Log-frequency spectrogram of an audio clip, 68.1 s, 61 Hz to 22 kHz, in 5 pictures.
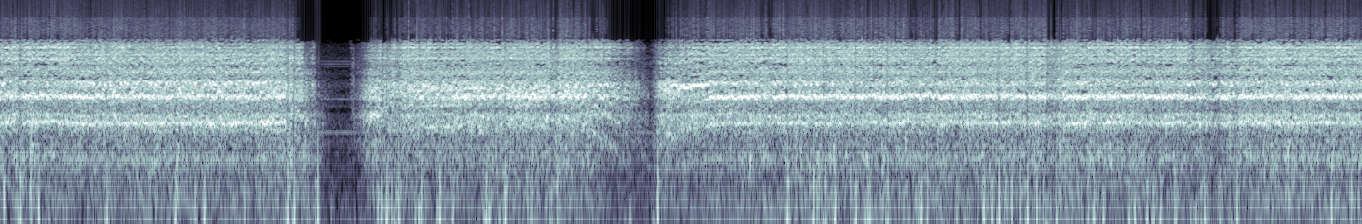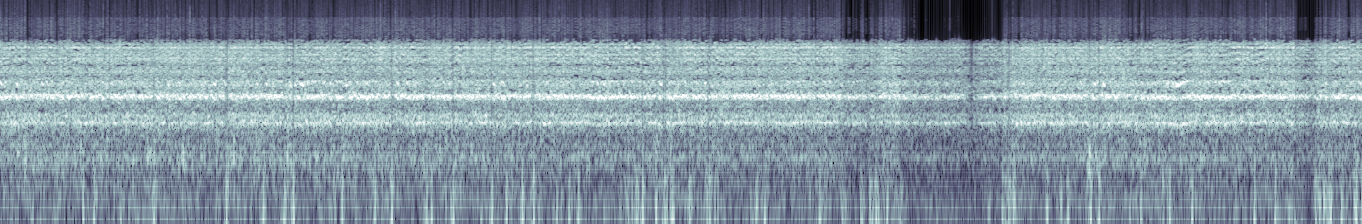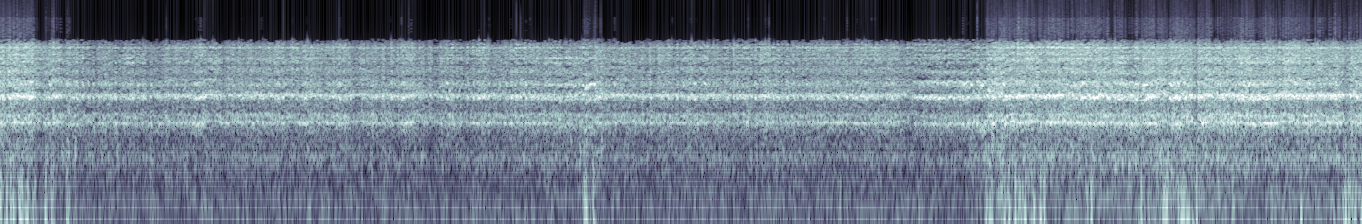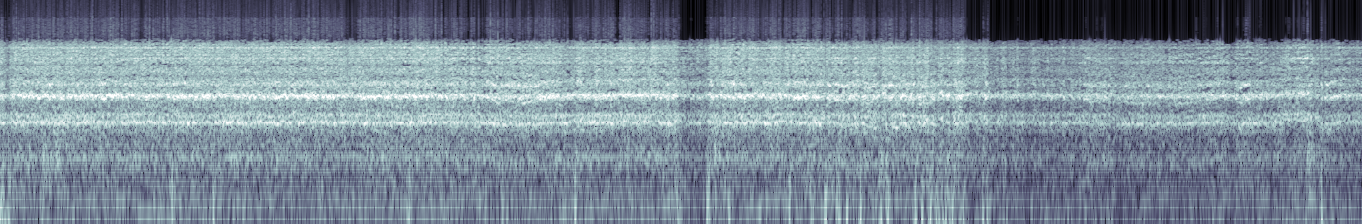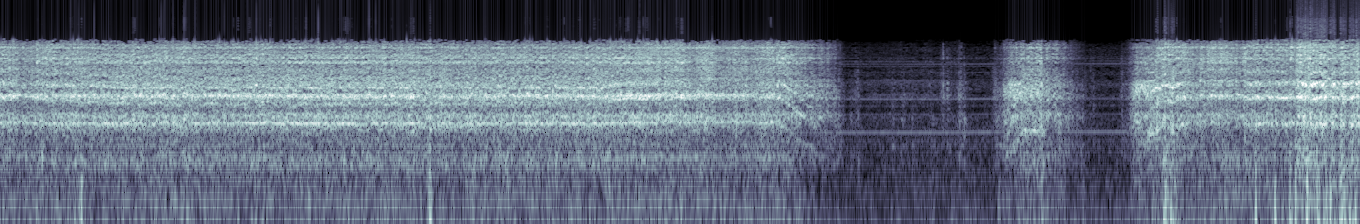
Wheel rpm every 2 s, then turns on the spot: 220, 130, 180, 140, 230, 230, 230, 230, 230, 240, 230, 230, 220, 230, 230, 240, 230, 230, 230, 230, 230, 240, 230, 230, 220, 220, 220, 230, 210, 210, 220, 60, 40, 200.
none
